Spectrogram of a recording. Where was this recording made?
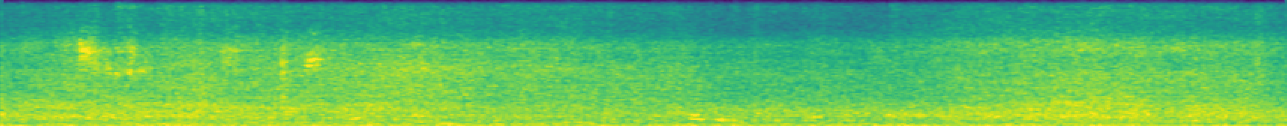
on a street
